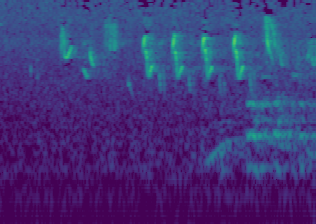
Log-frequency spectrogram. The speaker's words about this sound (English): That's a nightingale. Oh, isn't it lovely?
